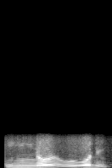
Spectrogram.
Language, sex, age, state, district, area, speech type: Nepali, male, 60+, West Bengal, Jalpaiguri, rural, conversation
